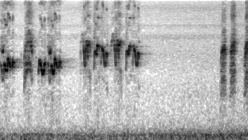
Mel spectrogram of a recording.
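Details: Sooty-headed bulbul lure song, loud: quick runs of bubbly, slightly warbled notes in two bursts, then a pause and a short trio of higher chirps.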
